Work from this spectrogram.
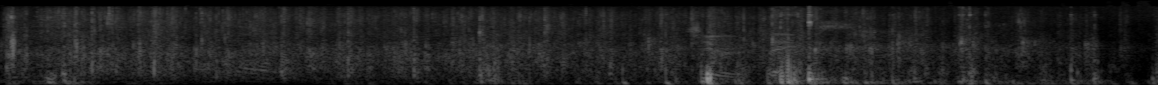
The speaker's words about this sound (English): And I and I think that they they I just want a round of applause for these people because they really really put a lot into this, man.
